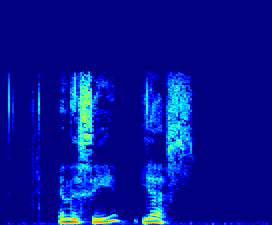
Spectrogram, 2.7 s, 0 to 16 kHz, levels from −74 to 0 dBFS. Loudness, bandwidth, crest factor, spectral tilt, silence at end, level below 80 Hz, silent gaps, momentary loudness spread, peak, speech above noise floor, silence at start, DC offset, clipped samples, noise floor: -22 LUFS; 11.5 kHz; 16 dB; -4.5 dB/octave; 0.8 s; -68 dBFS; none; 17 LU; -8 dBFS; 44 dB; 0.6 s; under 0.1%; under 0.1%; -65 dBFS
